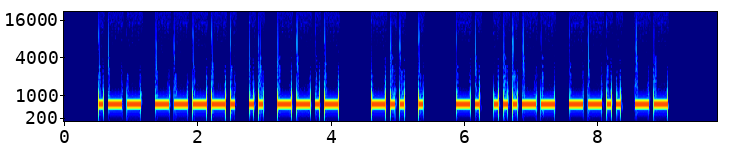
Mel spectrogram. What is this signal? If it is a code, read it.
Morse code, heard as a keyed tone, about 17 wpm, 700 Hz. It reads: W9IQ DE N3ZM
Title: USA Callsign DE Callsign - 4 Characters - 17wpm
